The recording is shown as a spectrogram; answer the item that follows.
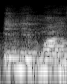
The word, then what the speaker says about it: enigma: day you discover that the option that has a stress or the different syllable is Enigma Enigma while all other words have their stress on the first syllable Enigma is having it stress on SE therefore the correct answer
